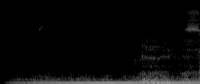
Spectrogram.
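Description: Steady low rumble of wind buffeting the microphone, fading in at the start.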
